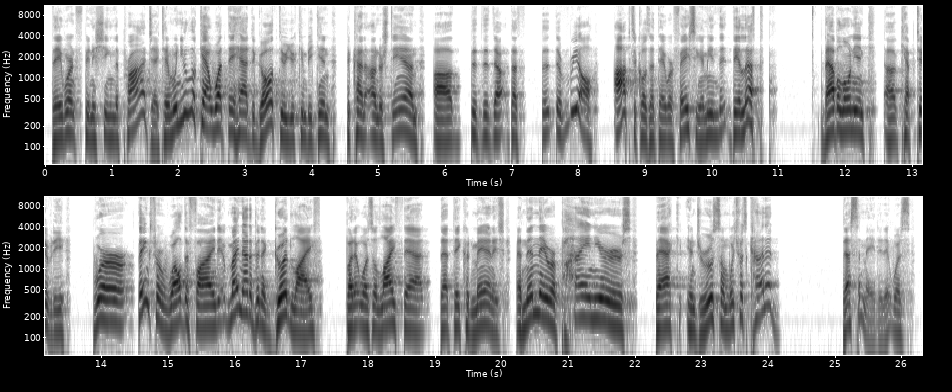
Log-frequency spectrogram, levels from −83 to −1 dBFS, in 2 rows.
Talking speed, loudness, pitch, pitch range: 185 wpm, -21 LUFS, 150 Hz, 135-170 Hz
